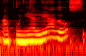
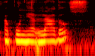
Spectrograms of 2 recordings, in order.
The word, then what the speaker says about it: apuñalados: get my attention, and apuñaleados is one of them. The right word is apuñalados, but she says apuñaleados, which is not the right way to say it.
